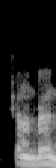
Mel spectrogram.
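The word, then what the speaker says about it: Schoenbrun: And the subject of that news is Jane Schonebrun, I imagine is how it's pronounced, Schonebrun. Schonebrun, yeah, yeah.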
